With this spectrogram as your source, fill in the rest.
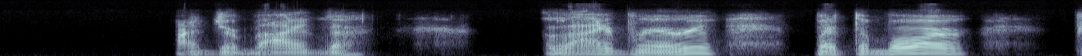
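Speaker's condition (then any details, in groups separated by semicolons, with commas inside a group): Spinal muscular atrophy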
